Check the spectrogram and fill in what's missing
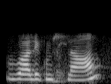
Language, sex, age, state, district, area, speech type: Kashmiri, female, 30-45, Jammu and Kashmir, Srinagar, urban, conversation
